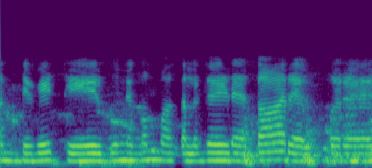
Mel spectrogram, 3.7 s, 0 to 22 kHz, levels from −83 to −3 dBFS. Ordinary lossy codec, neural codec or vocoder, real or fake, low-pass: none; codec, 44.1 kHz, 7.8 kbps, Pupu-Codec; fake; 5.4 kHz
